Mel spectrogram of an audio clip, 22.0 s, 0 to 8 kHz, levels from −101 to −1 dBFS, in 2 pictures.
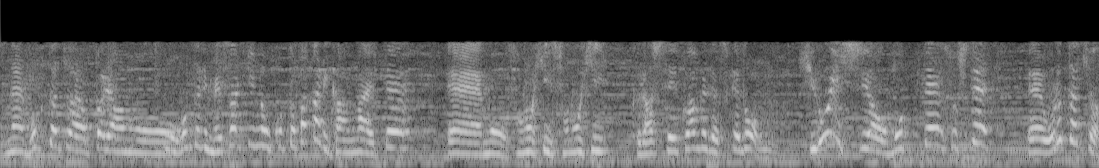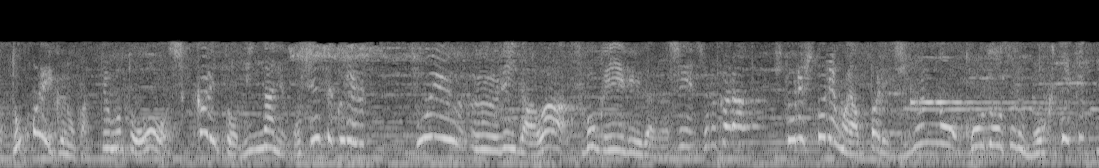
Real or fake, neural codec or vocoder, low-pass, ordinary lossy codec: fake; codec, 44.1 kHz, 7.8 kbps, DAC; 7.2 kHz; AAC, 16 kbps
